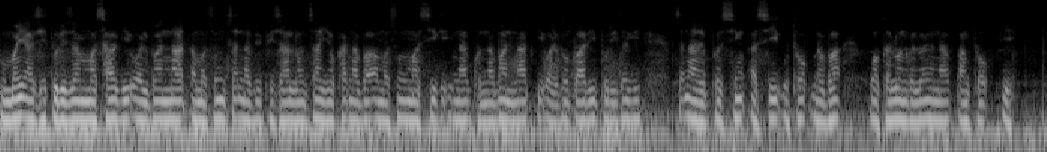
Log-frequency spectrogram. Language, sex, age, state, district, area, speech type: Manipuri, male, 30-45, Manipur, Churachandpur, rural, read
